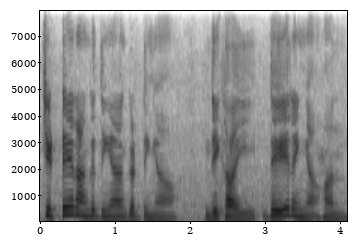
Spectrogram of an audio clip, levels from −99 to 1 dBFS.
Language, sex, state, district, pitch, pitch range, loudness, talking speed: Punjabi, female, Punjab, Kapurthala, 205 Hz, 190-230 Hz, -17 LUFS, 115 wpm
